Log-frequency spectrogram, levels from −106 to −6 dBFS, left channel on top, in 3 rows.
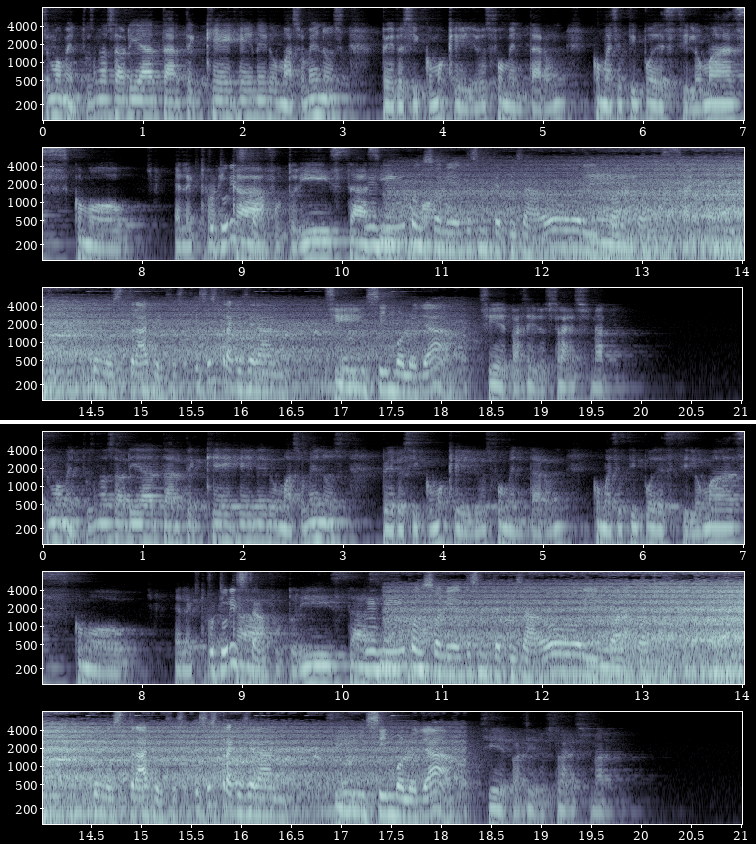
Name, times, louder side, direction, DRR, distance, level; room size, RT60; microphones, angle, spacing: voice 1, 0.0-7.9 8.3-11.1 12.4-15.2 16.9-17.3 18.4-19.6, left 1 dB, 60° left, 11 dB, 1.5 m, -38 dB
voice 2, 8.7-9.3 10.2-13.3 14.5-16.5 17.0-18.1, right 3 dB, 35° right, 17 dB, 0.5 m, -33 dB
sound 1, 10.4-18.3, right 5 dB, 80° right, 1.1 m, -33 dB
24.5 x 10.5 x 5.6 m, 0.81 s
head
